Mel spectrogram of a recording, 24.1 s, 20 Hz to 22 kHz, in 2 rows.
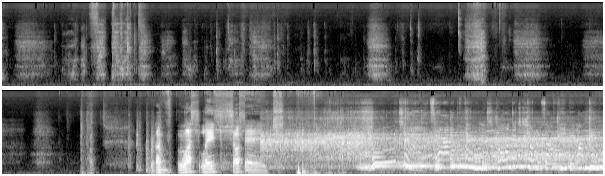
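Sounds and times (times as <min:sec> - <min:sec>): faint short breaths: 0:14.0 - 0:14.7.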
